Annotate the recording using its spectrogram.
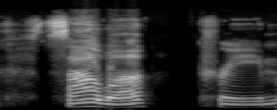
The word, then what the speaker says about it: sour cream: Okay, Sour Queen and Onion, barbecue. – Yeah. Did you say Sour Queen? – Okay, I can't speak. Sour Cream.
